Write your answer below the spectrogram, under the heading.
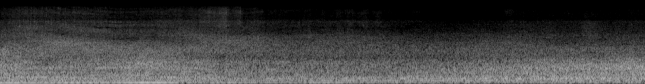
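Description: Road traffic: a motor vehicle's engine running with a steady low hum over a constant rush of traffic noise. The hum is loudest in the first couple of seconds.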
